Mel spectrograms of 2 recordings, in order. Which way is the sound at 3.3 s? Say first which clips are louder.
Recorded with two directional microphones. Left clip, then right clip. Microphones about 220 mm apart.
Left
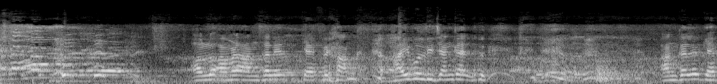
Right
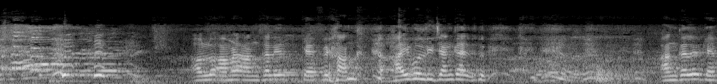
Left 1 dB; 50° right (ahead or behind).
